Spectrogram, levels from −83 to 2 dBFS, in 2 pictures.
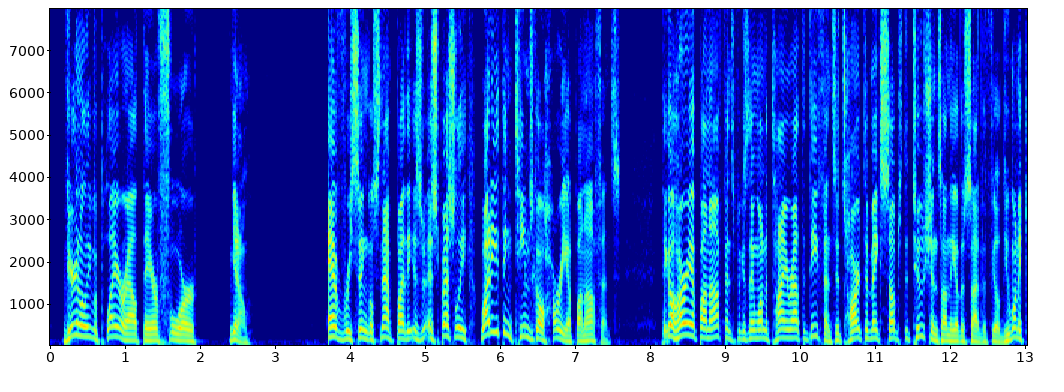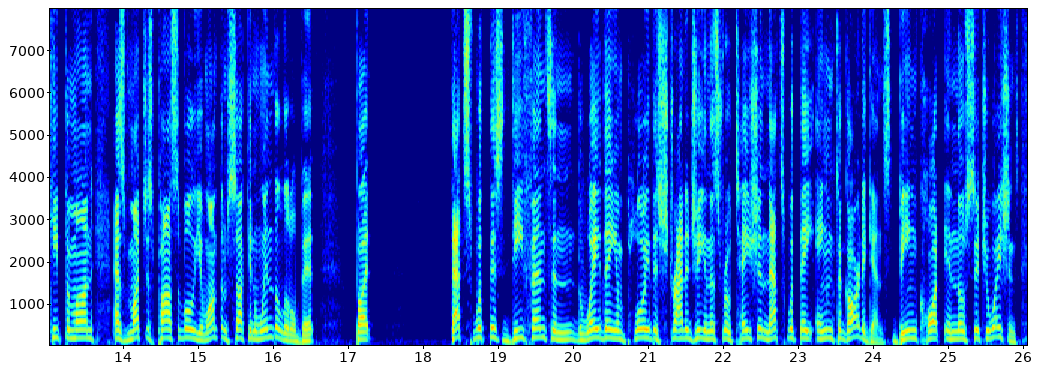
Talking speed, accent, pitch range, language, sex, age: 230 wpm, American, 140-200 Hz, English, male, 40-59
